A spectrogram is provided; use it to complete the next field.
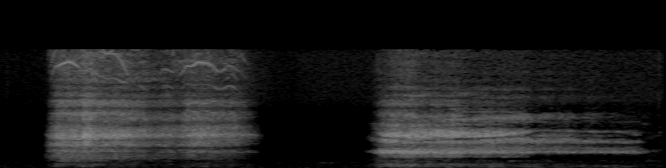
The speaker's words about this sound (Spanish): Van a respirar siempre, inhalar y exhalar por la nariz. Vamos a hacer tres respiraciones.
